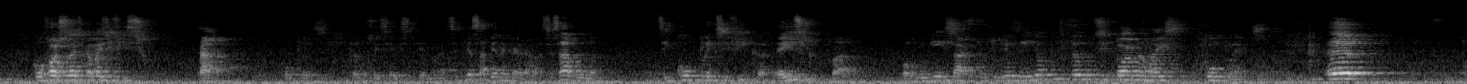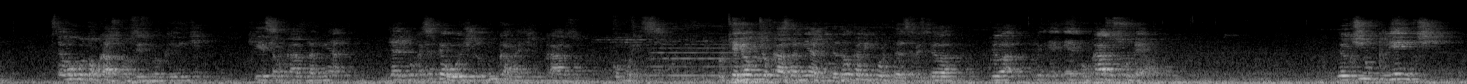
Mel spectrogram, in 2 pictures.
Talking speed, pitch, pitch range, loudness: 195 wpm, 100 Hz, 90-135 Hz, -30 LUFS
